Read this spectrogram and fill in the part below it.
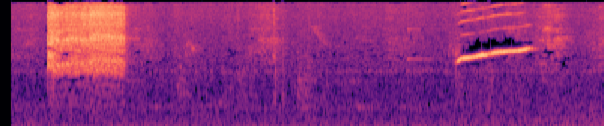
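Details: Female oriental magpie-robin calling the male: a harsh, hissing rasp lasting nearly a second, then after a pause a clear whistle sliding upward, over faint background hiss.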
